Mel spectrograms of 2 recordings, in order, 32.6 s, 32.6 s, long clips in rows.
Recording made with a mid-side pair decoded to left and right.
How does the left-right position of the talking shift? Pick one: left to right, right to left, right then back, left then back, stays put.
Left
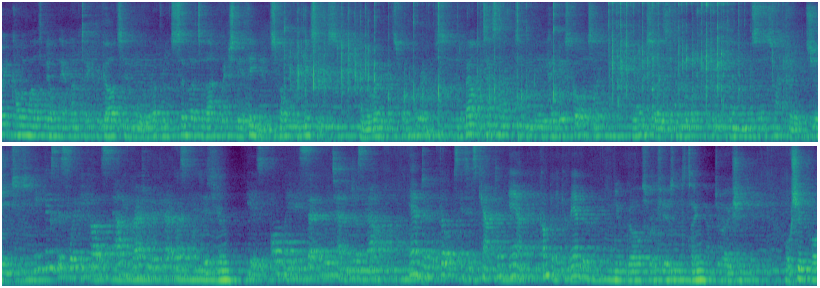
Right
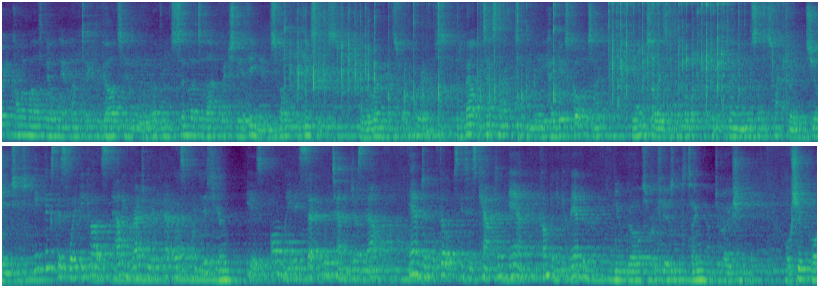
right then back.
